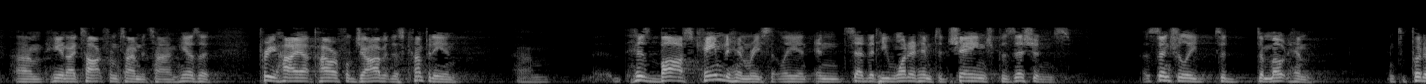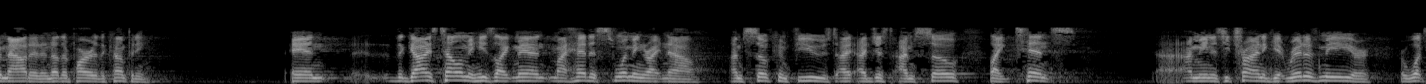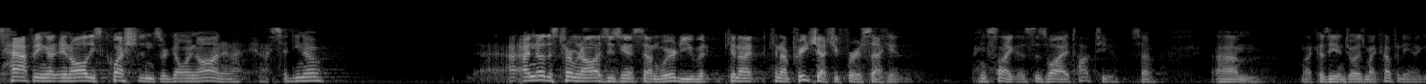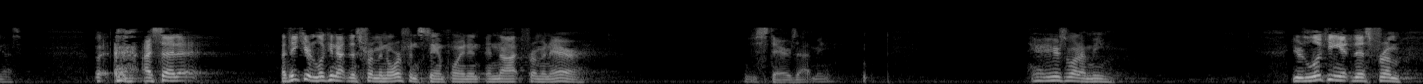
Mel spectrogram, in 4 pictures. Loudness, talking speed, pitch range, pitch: -28 LUFS, 190 wpm, 125-160 Hz, 145 Hz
